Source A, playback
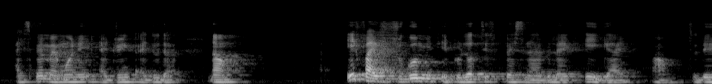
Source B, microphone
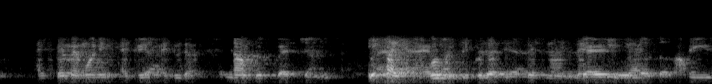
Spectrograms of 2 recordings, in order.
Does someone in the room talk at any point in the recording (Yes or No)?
Yes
